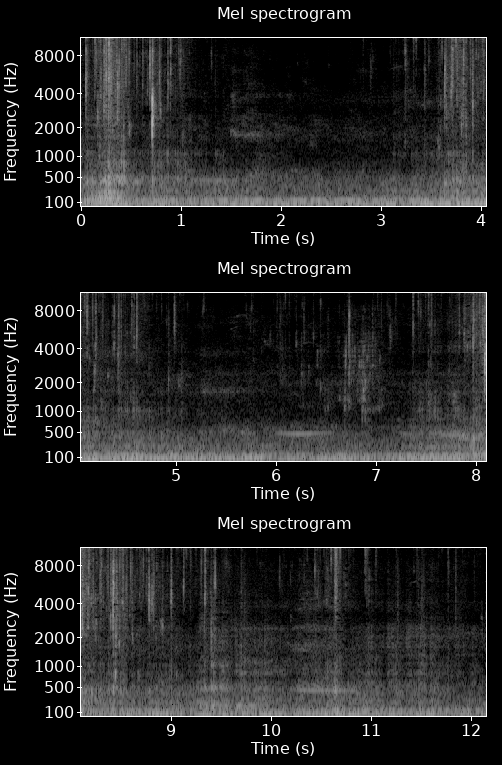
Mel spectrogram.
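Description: Water trickling from a small hose-fed tap spout into a plastic washbasin, with splashes and drips as hands scoop it up to wash the face and then the hands.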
